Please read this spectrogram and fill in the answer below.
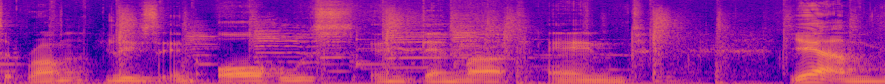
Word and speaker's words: Aarhus: he lives in our who's in Denmark up pronounce it Rama lives in Aarhus in Denmark and yeah I'm really keen the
